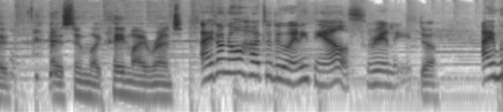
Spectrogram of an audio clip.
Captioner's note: chuckles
